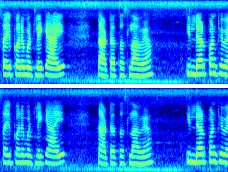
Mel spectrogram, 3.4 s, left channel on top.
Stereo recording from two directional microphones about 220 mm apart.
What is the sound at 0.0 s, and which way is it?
Cricket, centre (ahead or behind).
